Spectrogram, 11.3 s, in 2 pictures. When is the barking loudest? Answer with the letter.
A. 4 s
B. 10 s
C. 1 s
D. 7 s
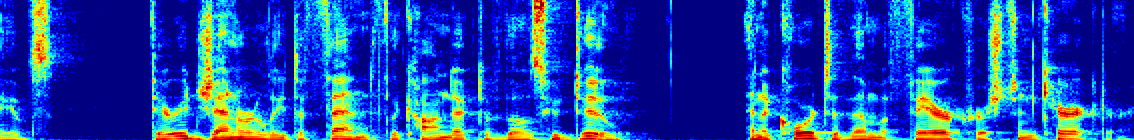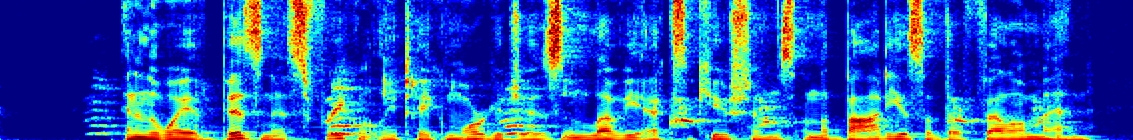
D.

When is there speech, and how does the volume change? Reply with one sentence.
You can hear the speech from 0.0 to 11.2 s, at a steady volume.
